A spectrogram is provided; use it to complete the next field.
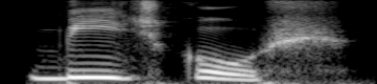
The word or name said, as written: बीजकोष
